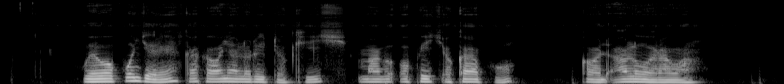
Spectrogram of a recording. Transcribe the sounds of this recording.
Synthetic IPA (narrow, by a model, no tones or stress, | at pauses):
wɛwɔpwoɲd͡ʒeɾekakaɔɲalɔɾitokʰit͡ʃmaɡopit͡ʃɔkapu | kɔdalʊaɾawa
